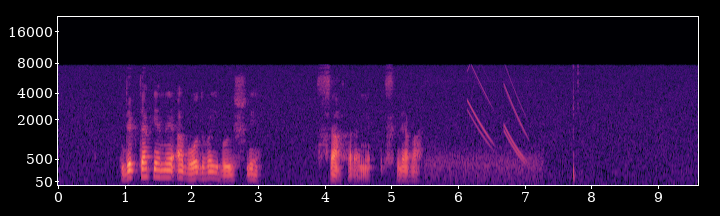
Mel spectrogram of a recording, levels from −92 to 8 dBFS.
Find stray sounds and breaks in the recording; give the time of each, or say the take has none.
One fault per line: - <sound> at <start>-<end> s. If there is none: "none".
- chirp at 6.1-7.1 s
